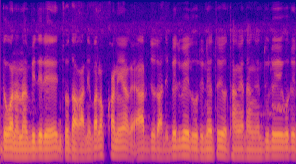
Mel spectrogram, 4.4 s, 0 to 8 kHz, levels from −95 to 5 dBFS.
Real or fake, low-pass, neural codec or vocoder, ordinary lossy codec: real; none; none; none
